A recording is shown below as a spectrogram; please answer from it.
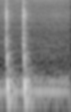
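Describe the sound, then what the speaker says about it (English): Two firm knocks on a wooden front door, close and evenly spaced, followed by quiet, used as a sound effect in a fairy-tale reading. "she heard a knock at her front door"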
